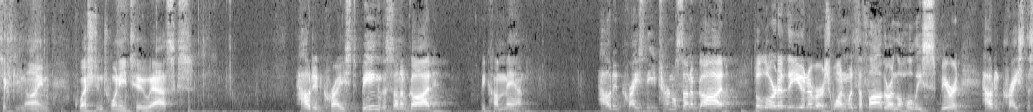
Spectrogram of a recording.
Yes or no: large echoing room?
yes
